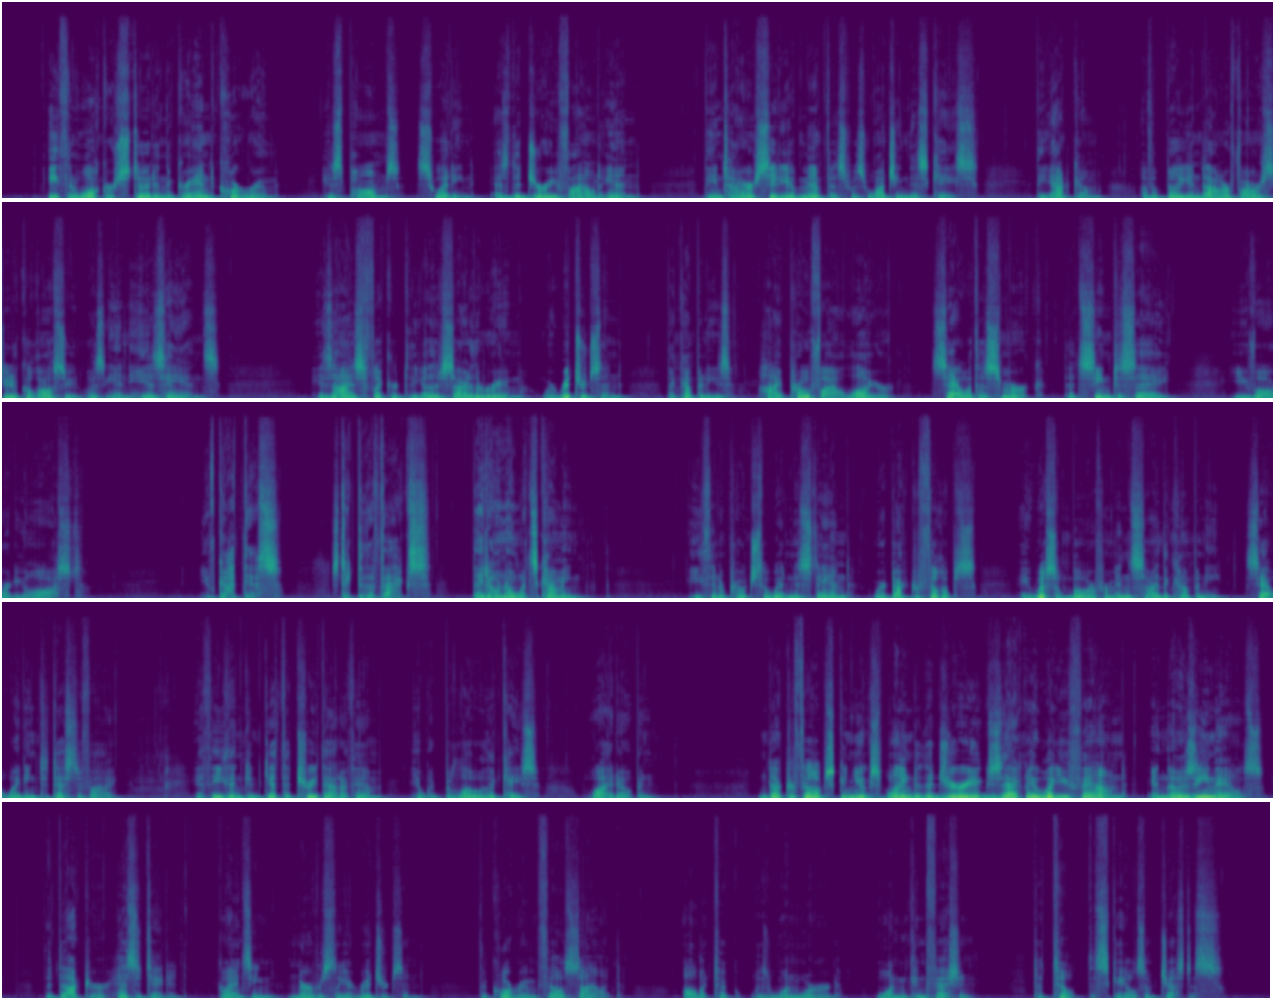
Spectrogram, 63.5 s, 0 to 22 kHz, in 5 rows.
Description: Legal Thriller audiobook
Legal-Thriller-audiobook.mp3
